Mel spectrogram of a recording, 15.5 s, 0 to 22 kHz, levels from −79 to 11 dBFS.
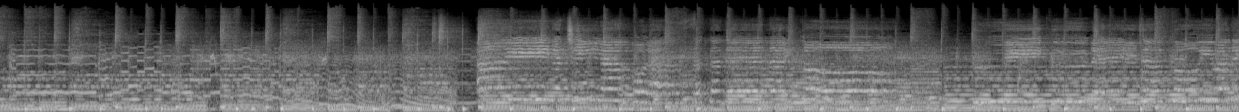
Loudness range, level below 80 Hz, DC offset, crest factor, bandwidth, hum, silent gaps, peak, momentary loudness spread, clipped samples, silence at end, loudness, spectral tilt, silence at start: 3 LU; -30 dBFS; under 0.1%; 14 dB; 18.5 kHz; none; none; 0 dBFS; 5 LU; under 0.1%; 0 s; -14 LUFS; -5 dB/octave; 0 s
